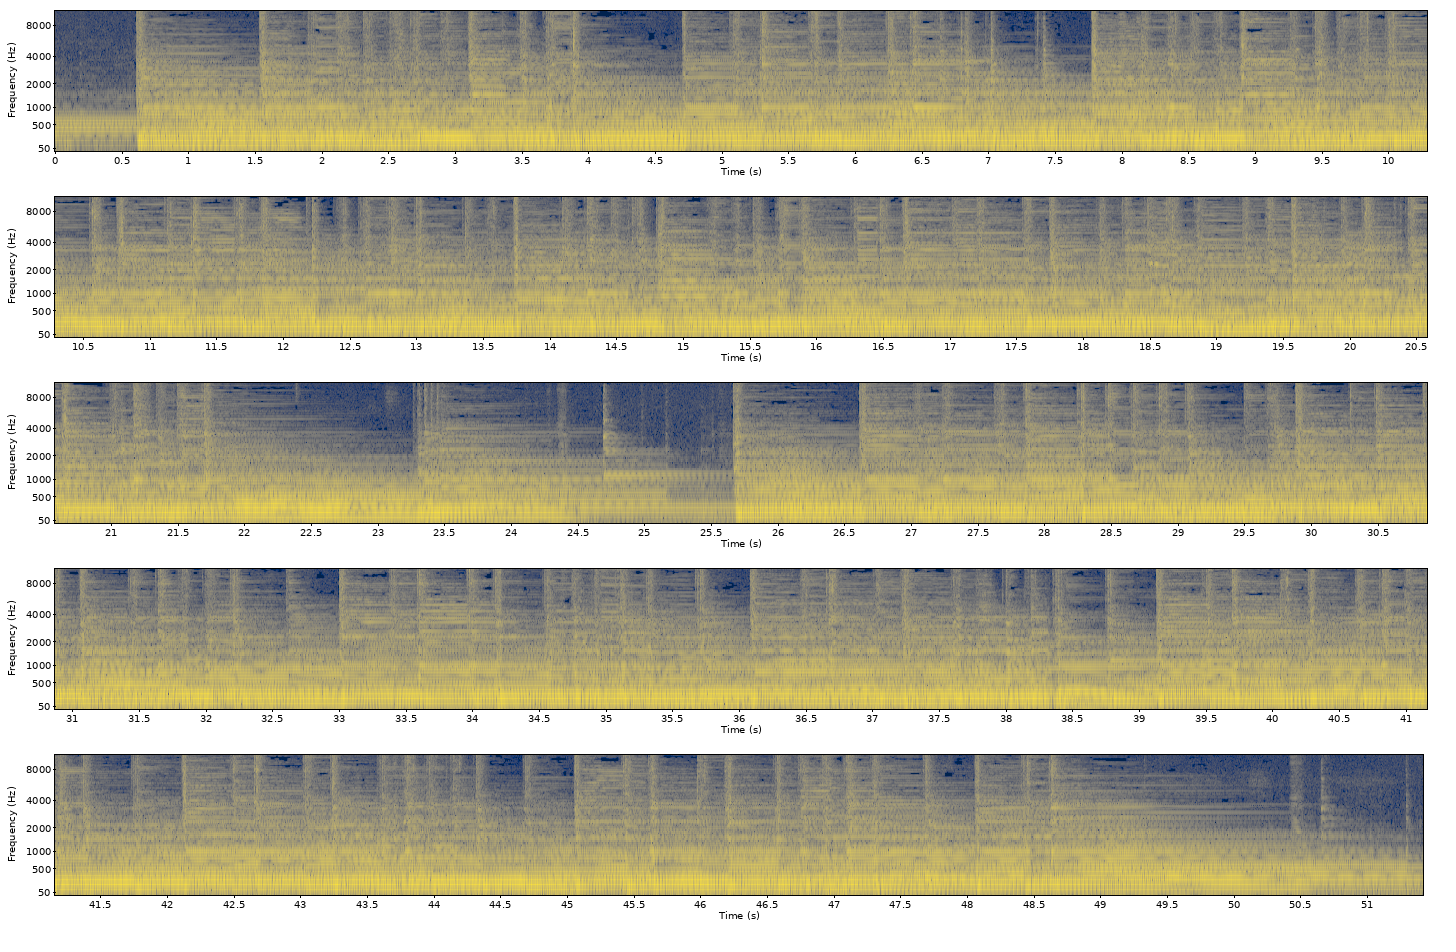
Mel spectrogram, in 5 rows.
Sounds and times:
Acoustic guitar: 0:00.0 - 0:51.4
Strum: 0:00.0 - 0:51.4.

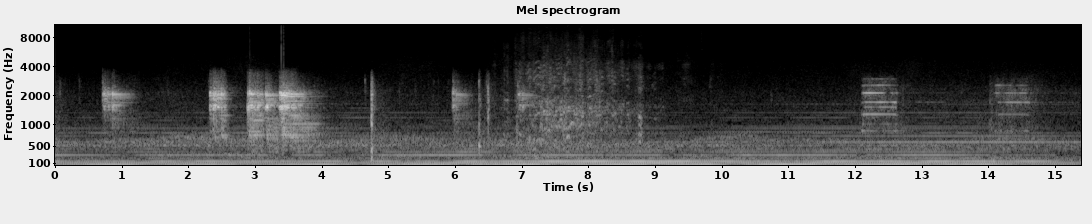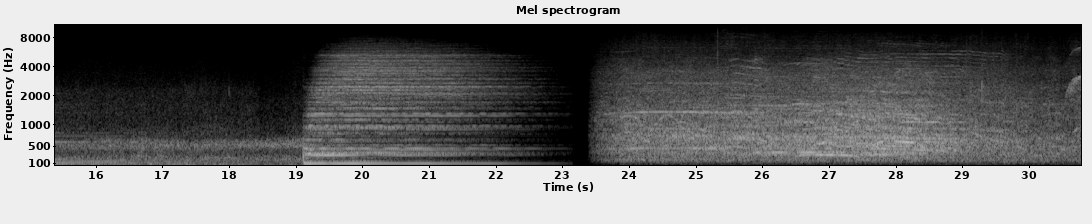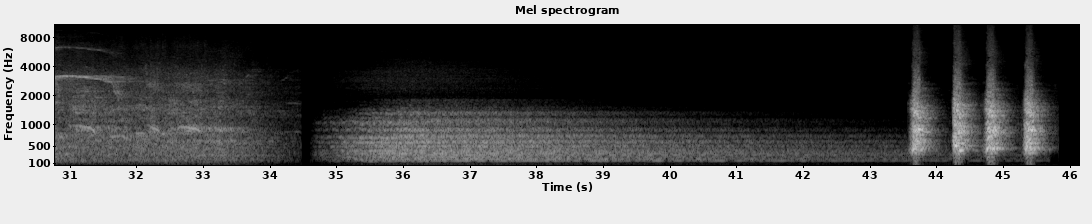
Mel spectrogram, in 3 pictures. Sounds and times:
Music: 0:00.0 - 0:16.6, 0:19.1 - 0:23.2, 0:34.7 - 0:43.1.

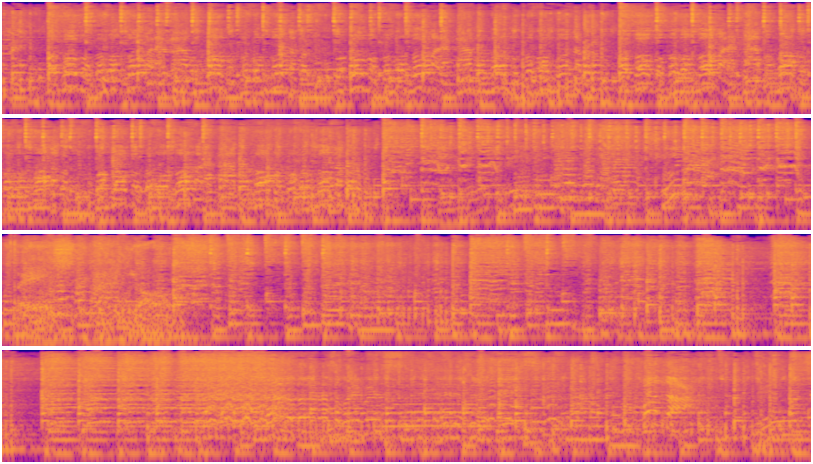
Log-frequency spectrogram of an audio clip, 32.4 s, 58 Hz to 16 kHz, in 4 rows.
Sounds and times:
Bass drum: 0:16.2 - 0:19.2
Drum roll: 0:16.2 - 0:19.2
Drum kit: 0:16.2 - 0:19.4.

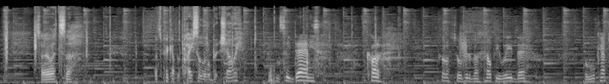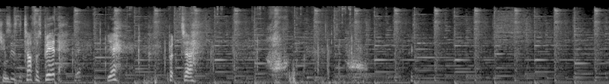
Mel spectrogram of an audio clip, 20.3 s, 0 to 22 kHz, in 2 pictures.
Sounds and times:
Music: 0:00.0 - 0:20.3
Speech: 0:02.6 - 0:04.0, 0:09.7 - 0:12.2, 0:13.0 - 0:13.5.

